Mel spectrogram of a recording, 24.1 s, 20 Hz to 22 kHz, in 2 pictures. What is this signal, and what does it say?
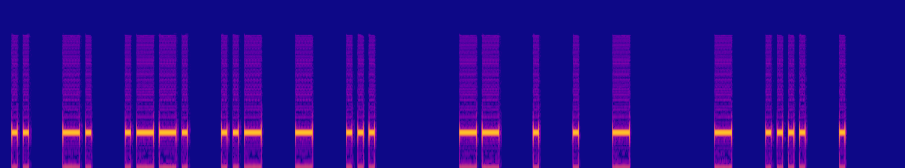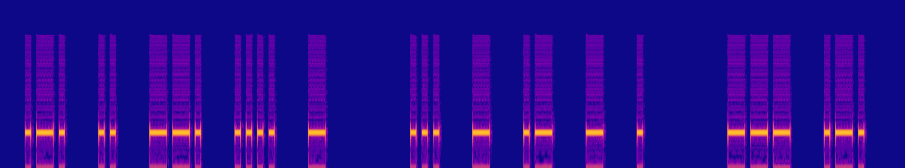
Morse code, heard as a keyed tone, about 16 wpm, spaced as for 11 wpm, 800 Hz. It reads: INPUTS MEET THE RIGHT STATE OR
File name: CW Code Groups @10WPM / Technical Subjects / OR Gate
